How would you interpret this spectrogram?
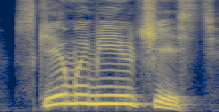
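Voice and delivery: pleasant, courteous tone. Pendergast addresses the man in the brown suit, in a pleasant voice. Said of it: "приятным голосом спросил Пендергаст".

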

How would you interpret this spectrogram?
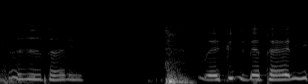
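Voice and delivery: squeaky, very high meowy cat voice. Bantering about the word potty, talking in a cat voice. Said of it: "That's the voice of my cat".

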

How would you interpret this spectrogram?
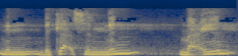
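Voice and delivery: slow, stress on من in بكأس من معين.

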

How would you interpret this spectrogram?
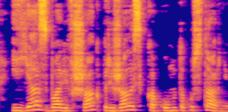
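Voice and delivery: ordinary delivery

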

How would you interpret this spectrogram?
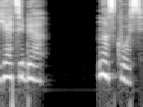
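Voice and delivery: trembling, shaky, quavering voice. Heroine meets her fiancé's gaze and speaks to him in a trembling voice. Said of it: "произношу дрожащим голосом".

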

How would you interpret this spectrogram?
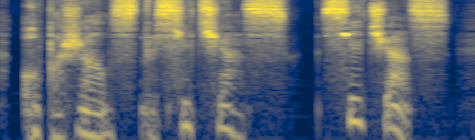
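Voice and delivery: slow, breathy, begging, pleading whisper. A young woman begging the man caressing her: pleading whisper. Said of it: "умоляюще прошептала".

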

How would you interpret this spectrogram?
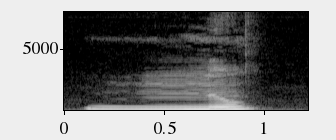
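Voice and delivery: unsure, hesitating, high, drawn-out non. The music teacher answers Julia's question about suspicions, hesitant murmur. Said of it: "murmura la maîtresse de musique avec hésitation".

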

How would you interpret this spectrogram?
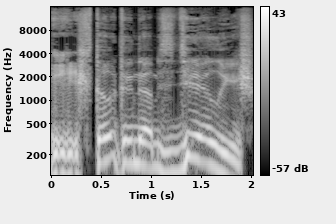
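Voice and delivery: very high, slow, amused, mocking taunt. The brown-haired one answers back to the narrator, amused. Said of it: "веселился Каштановый".

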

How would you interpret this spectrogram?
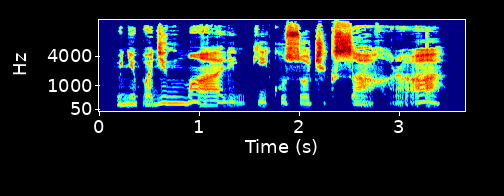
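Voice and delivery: hoarse, wheezing voice. Collapsed under a pine and asked if he needs help, he answers wheezing. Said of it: "просипел Раф".

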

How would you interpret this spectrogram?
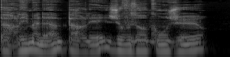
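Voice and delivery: ordinary talk

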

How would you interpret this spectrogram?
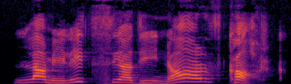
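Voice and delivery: drawn-out exclamation. The editor strides to the fireplace, exclaiming. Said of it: "Esclamò il direttore".

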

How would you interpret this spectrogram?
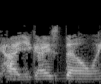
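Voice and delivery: creepy, slow cartoonish voice. Describing a creepy character from Family Guy: creepy Family Guy character impression.

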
